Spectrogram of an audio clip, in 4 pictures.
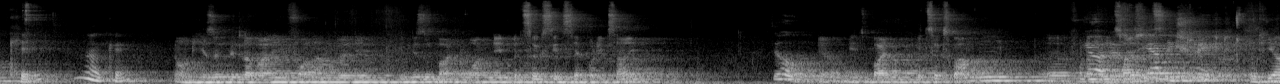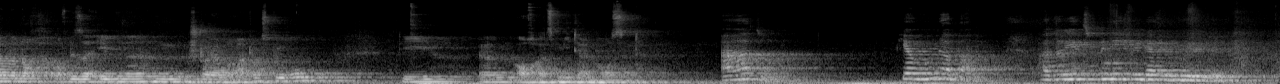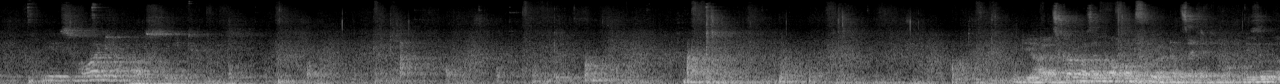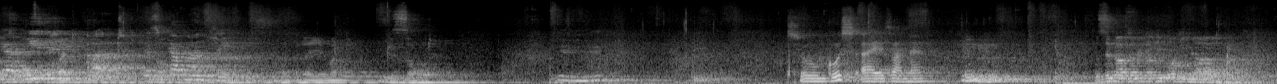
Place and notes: Amtshaus Pelkum, Hamm, Germany - Ilsemarie von Scheven talks local history in situ
Wir besuchen das Amtshaus Pelkum mit der ehemaligen Stadtarchivarin Ilsemarie von Scheven. Die 93-jährige führt uns entlang ihrer Erinnerungen durch das Gebäude. Treppenhaus und Flure wecken Erinnerungen; die meisten Räume weniger; Eine Reise entlang Frau von Schevens Erinnerungen in eine Zeit, als hier im Haus das Archiv der neuen kreisfreien Stadt Hamm untergebracht war bzw. unter den achtsamen Händen von zwei, Zitat von Scheven, „50-jährigen Seiteneinsteigerinnen ohne Fachausbildung“ wieder entstand; buchstäblich wie ein Phoenix aus der Asche. Ein „Ersatzarchive für die Stadt aufzubauen“ lautete der Auftrag der Frauen. Das Archiv der Stadt war in den Bomben des Zweiten Weltkriegs mit dem Stadthaus verbrannt; als einziges in Westfalen, wie Frau von Scheven betont.
Wo die Erinnerung uns verlässt, erkunden wir, was im Gebäude jetzt so alles zu finden ist. Der Bürgeramtsleiter selbst, Herr Filthaut gewährt uns Zutritt und begleitet uns.
Nordrhein-Westfalen, Deutschland, 4 November 2014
